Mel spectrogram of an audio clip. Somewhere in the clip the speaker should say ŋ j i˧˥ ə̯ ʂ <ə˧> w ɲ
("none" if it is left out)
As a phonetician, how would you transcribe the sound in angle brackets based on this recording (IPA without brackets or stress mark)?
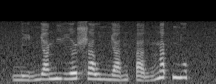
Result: a˧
